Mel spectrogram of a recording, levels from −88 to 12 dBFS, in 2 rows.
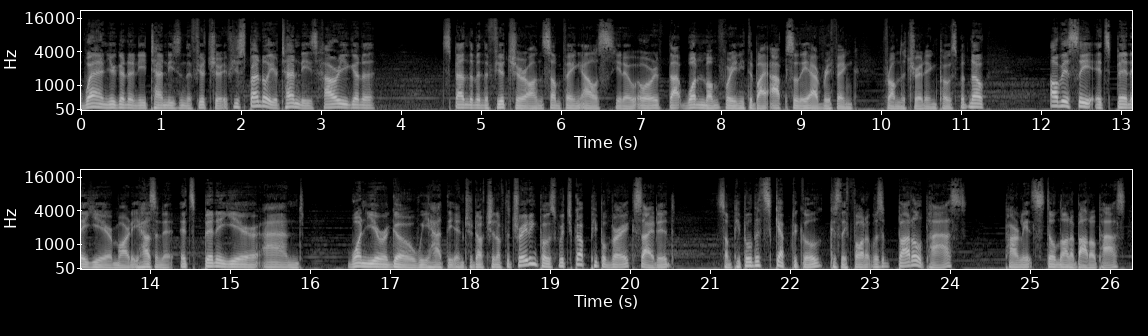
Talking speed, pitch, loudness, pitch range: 220 wpm, 100 Hz, -22 LUFS, 90-120 Hz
